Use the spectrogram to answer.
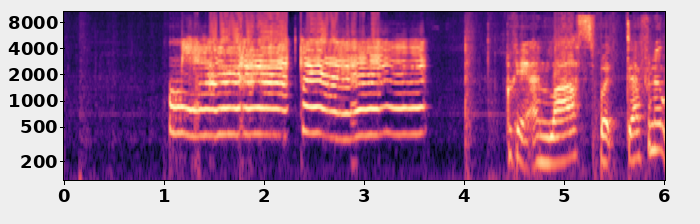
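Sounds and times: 
person imitating whiny cat meows: 1.1s - 3.7s
speech: 4.5s - 6.0s.

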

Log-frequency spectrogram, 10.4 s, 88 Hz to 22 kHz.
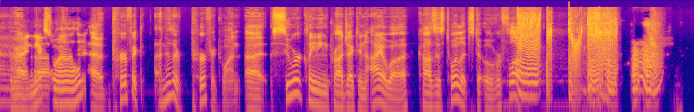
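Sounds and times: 
speech: 0.0s - 8.7s
fart sound effect: 7.7s - 10.2s.

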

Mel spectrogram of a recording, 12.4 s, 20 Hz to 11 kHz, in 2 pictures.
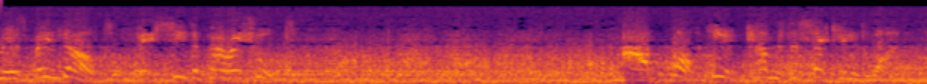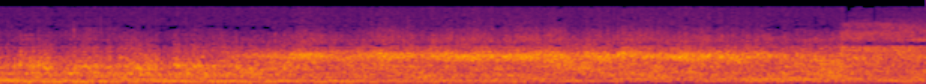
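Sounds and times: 
airplane engine drone flying overhead: 0.0s - 12.3s
speech: 0.2s - 3.1s, 4.2s - 8.0s.

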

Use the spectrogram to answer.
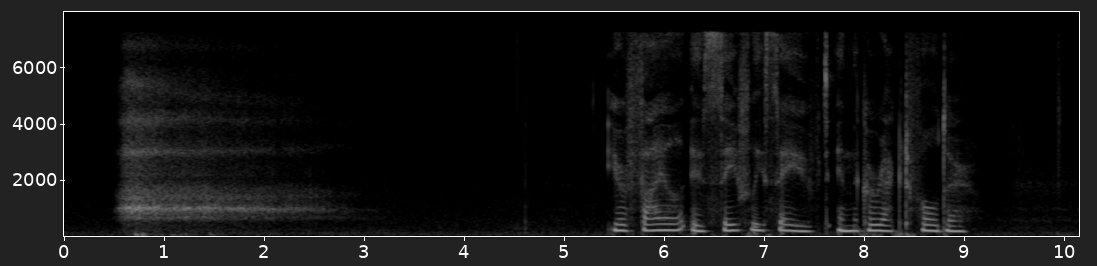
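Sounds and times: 
slow deep breath: 0.5s - 3.3s, 9.4s - 10.1s
speech: 5.5s - 9.1s.

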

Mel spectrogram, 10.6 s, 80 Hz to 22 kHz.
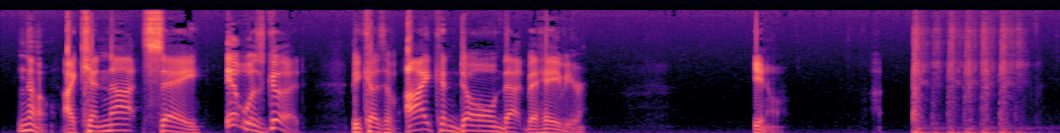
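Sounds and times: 
speech: 0.2s - 5.9s, 7.6s - 7.9s
heavy knocking on a door: 9.1s - 10.4s.

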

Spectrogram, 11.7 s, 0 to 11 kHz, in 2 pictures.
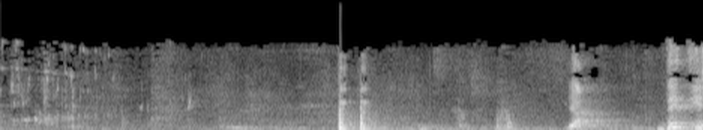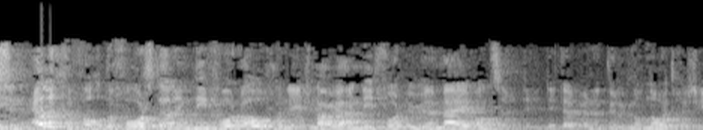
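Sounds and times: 
person sipping water: 0.0s - 1.9s
short sharp clunk: 2.8s - 3.3s
speech: 4.8s - 11.7s.

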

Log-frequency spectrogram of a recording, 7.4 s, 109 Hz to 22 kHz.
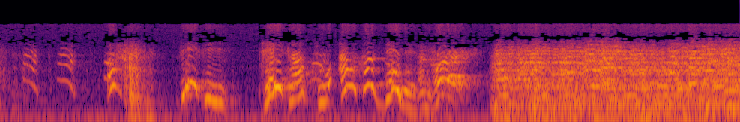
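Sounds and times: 
dog whining wanting to go out: 0.2s - 1.3s
speech: 2.1s - 7.3s.

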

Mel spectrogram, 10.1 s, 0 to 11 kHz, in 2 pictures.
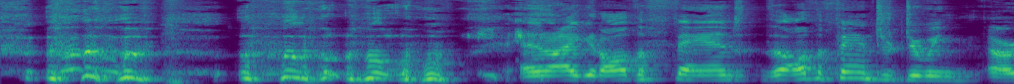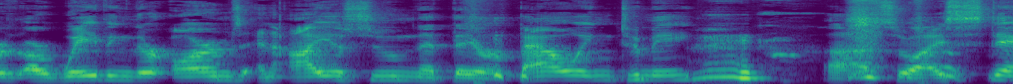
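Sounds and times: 
person gasping: 0.0s - 1.6s, 8.6s - 9.8s
person wheezing: 0.0s - 2.6s
person coughing: 0.0s - 2.7s, 9.3s - 9.9s
speech: 0.1s - 10.1s
laughter: 1.2s - 2.8s, 7.4s - 7.9s, 8.6s - 10.1s.

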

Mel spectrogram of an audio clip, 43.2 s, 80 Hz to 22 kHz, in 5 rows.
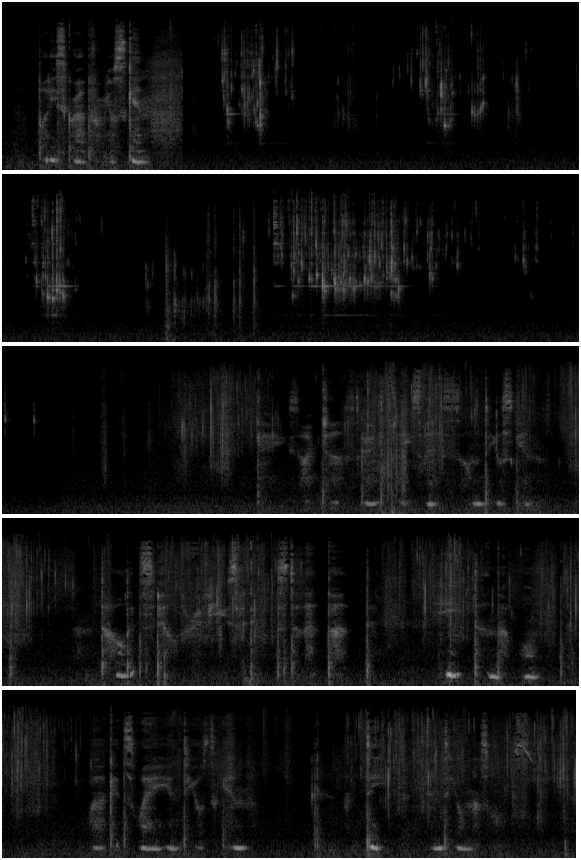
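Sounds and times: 
wet massage strokes with soft squelches: 0.9s - 43.2s
hands rubbing skin during a massage: 18.3s - 21.2s, 22.5s - 30.4s, 31.4s - 35.8s, 37.1s - 43.2s.

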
